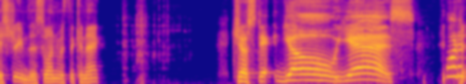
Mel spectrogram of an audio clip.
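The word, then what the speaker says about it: Kinect: with the with the kinetic sensor which I have connect how do you say it connect conect yeah connect I said kinetic this is definitely GameStop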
